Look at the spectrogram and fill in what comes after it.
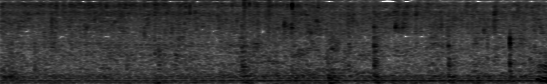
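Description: Steady sizzle of food frying in a pan, with a few light knife taps on a plastic cutting board as lettuce is chopped, the clearest about three seconds in.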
